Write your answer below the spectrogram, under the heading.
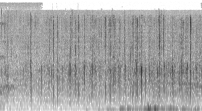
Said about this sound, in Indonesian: Sorak yang kalian dengarkan bukanlah apresiasi betapa romantisnya kita saat berduaan,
